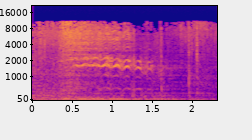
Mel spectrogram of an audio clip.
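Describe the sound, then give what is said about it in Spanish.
A horse neighs in a long, quavering whinny during a mounted chase across open countryside, its wavering call riding over steady low rumbling noise, with no voices. “Águila Roja recupera rápidamente su katana, vuelve a montar en su caballo y le persigue.”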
